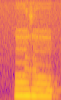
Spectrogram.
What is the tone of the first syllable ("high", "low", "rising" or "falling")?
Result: low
